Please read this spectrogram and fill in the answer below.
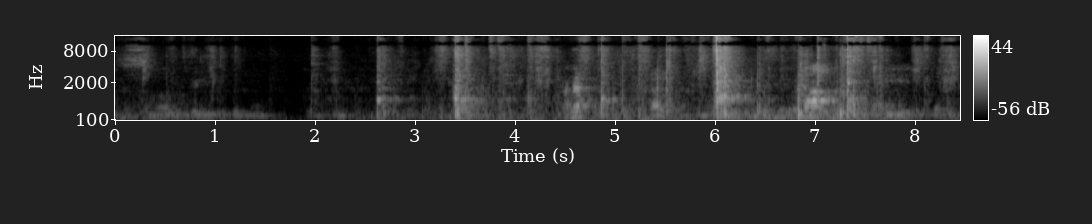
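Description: Badminton racquets striking a shuttlecock in a rally: several sharp, crisp hits in the second half, about a second apart, with players' voices in between.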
